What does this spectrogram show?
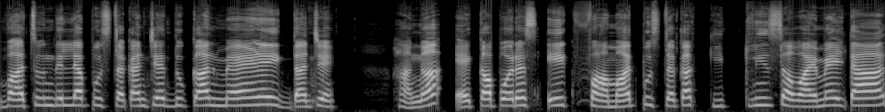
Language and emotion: Goan Konkani, happy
